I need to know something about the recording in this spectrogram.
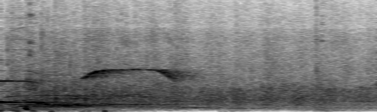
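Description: An audience breaks into applause, a dense wash of clapping that starts strong and slowly tapers off over a few seconds, with a brief high whistle-like tone rising above it early on.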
